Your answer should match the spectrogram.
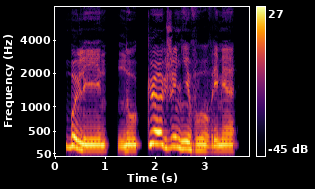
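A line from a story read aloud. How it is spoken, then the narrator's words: Displeased grumble. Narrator (Russian): Недовольно буркнул я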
